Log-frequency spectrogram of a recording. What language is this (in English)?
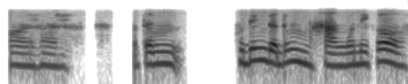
Manipuri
